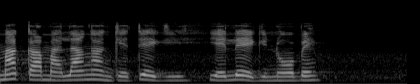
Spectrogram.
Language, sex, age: Swati, female, 19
